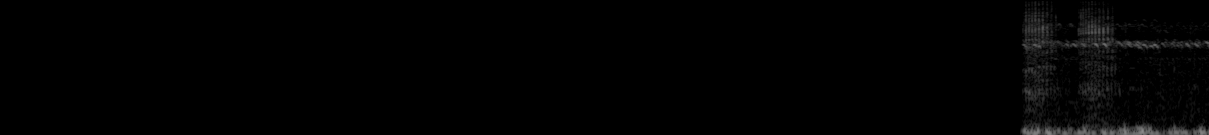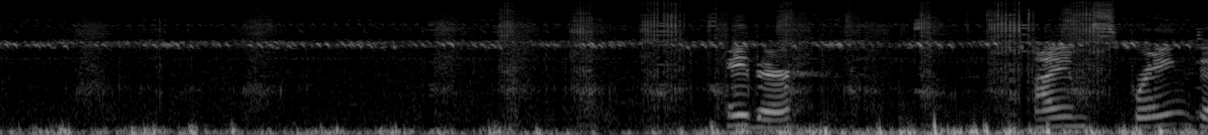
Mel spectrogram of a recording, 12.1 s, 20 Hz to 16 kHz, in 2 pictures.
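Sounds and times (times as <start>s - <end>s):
crickets trilling: 5.1s - 12.0s
low rumble on microphone: 5.1s - 12.0s.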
